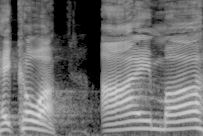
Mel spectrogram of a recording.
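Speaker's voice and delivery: shouting. Retelling calling a son in the other room: retelling own yell. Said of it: "And I yelled".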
